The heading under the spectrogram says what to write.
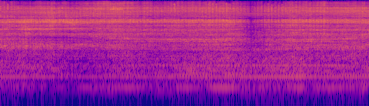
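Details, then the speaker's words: Woodturning lathe cleaning off the face of a beehive box with a draw cut using the tool tip, handle braced at hip: smooth continuous hiss, no chatter or catches; tool presented correctly and cutting cleanly. "When a tool's cutting right, you can hear it. There's a certain sound to it, there's a certain feel."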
